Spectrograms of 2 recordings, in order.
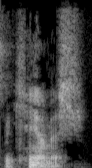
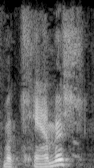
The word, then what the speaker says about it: McCamish: how do you pronounce apparently it's not it's mccamish it's mccamish after all the the people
